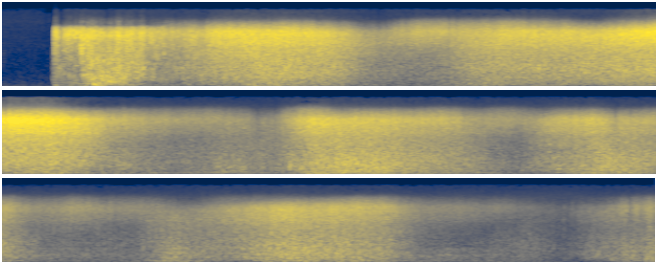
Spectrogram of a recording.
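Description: Waves breaking on the beach at the Dieppe seaside resort, surf rising and falling in slow repeated surges, loud and close with wind, no voices.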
